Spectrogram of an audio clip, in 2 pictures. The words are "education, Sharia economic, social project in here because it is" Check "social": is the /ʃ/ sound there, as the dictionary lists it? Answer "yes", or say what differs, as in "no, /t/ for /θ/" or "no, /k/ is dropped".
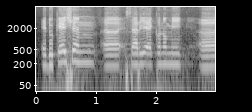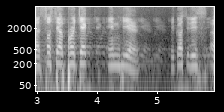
no, /s/ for /ʃ/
